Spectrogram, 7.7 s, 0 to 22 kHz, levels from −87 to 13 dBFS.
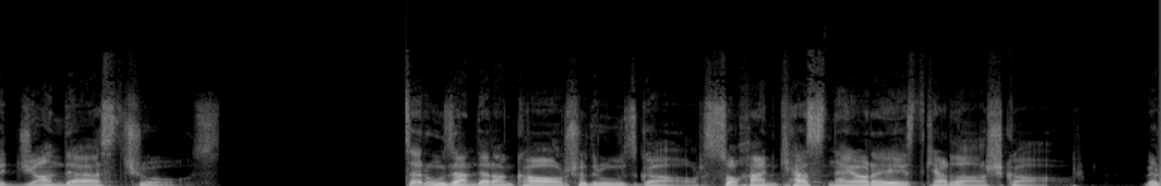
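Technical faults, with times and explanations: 2.62–2.72 s, clipped start after a pause: after a silence of about 1.2 s, the output path has gone idle and needs time to wake, so the first 97 ms of the returning speech never reaches the output and the utterance begins abruptly, missing its onset. On a waveform the trace jumps from flat silence straight to speech level with no rise; a spectrogram shows a hard vertical edge where the soft leading energy should be.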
